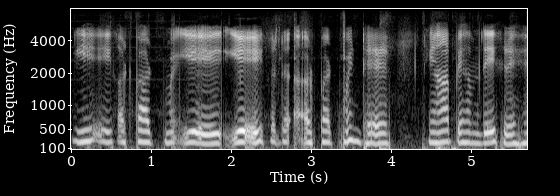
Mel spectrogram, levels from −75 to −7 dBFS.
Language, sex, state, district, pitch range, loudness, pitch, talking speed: Hindi, female, Chhattisgarh, Raipur, 205-230 Hz, -17 LUFS, 220 Hz, 160 wpm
